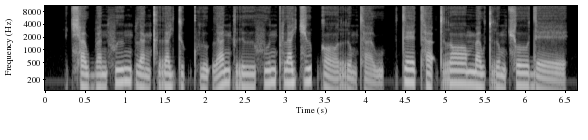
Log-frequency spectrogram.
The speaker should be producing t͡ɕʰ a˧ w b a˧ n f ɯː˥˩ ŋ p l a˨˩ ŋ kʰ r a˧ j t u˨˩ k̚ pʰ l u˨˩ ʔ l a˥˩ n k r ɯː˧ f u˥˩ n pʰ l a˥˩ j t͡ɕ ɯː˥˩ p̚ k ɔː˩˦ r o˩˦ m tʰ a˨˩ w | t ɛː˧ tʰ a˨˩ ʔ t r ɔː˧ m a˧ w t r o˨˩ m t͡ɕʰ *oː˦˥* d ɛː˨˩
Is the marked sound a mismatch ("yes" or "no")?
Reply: yes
